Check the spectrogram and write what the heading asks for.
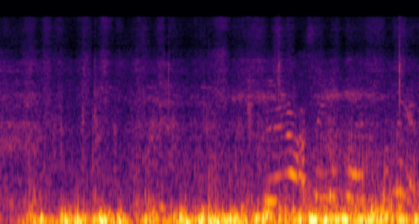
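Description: Wind buffeting the microphone: a gusty low rumble, with a faint voice briefly heard about three seconds in.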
